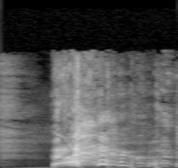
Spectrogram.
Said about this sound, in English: Was that a sneeze?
